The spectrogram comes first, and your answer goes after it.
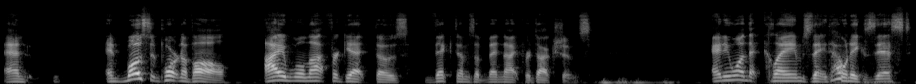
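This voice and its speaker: A man hosting a podcast, talking off the cuff to his viewers in a heated, profane, rambling way, his voice getting worn and hoarse. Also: on the high side, animated, a little slow, a bit bright, no room sound. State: losing his voice. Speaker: podcast host. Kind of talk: unscripted monologue to viewers.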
